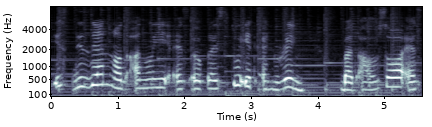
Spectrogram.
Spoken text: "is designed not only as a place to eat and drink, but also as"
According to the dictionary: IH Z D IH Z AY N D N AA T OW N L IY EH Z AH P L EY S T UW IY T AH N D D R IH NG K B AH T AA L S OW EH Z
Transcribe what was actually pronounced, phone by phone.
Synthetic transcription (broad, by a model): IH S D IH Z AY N N AA T OW N L IY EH S AH P L EY S T UW IY T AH N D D R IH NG B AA T AA L S OW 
